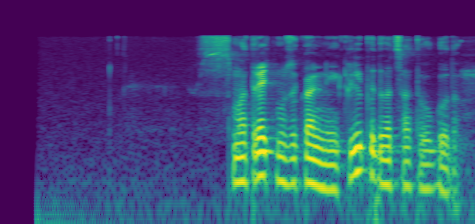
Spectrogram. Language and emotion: Russian, neutral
